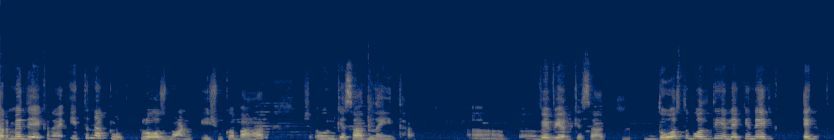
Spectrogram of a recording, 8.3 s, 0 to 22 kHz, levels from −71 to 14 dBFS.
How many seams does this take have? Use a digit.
1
